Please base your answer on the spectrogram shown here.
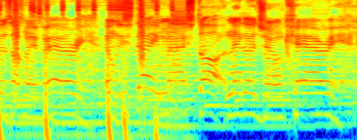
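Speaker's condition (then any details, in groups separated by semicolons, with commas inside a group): No condition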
